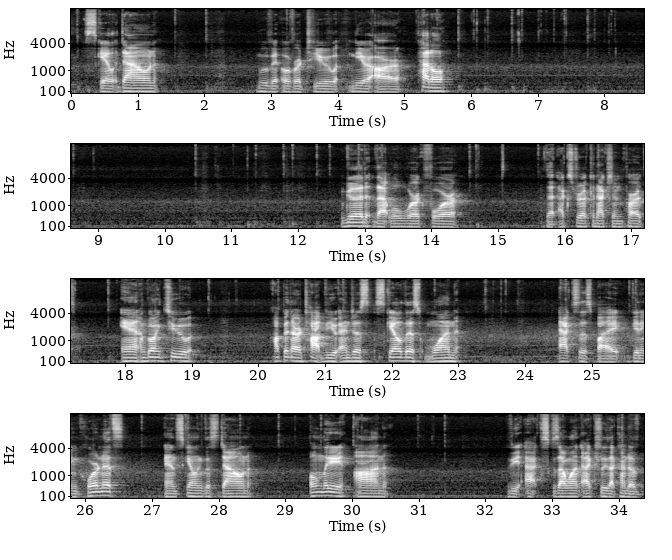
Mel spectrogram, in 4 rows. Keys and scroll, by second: 0.2 e, 5.3 1, 11.3 1, 12.3 1, 12.9 t, 14.7 e, 18.1-19.8 typing, 24.4 super+z, 27.8 super+z, 31.0 super+z.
